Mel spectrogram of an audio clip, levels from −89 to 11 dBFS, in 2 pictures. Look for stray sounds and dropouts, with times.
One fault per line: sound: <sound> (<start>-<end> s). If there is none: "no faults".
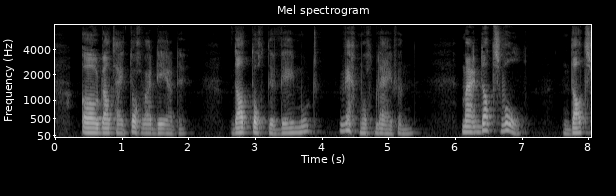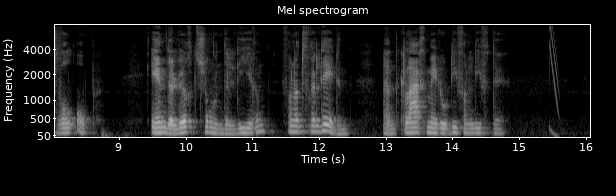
sound: chirp (15.5-15.6 s)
